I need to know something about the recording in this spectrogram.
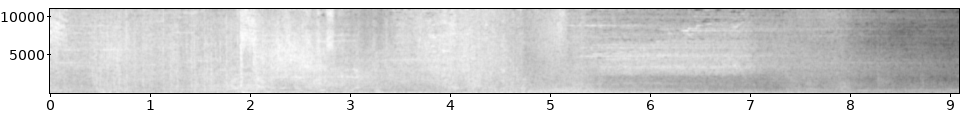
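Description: A large explosion booms and crackles, then slowly fades.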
